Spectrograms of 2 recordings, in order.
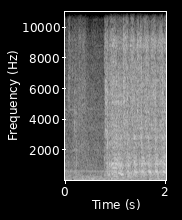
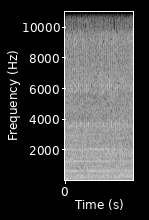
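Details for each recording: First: Honda Accord right after fitting a replacement power steering pump with fluid in the reservoir: engine fires and settles with a steady mid-pitched whine over it, bubbles still in the fluid; pump suspected drawing air, not confirmed. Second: Honda Accord with a brand-new replacement power steering pump after a faulty one: steady, even engine hum with no squeal, whine or bearing noise while the wheel is turned lock to lock; the pump is healthy.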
